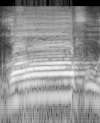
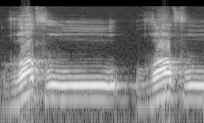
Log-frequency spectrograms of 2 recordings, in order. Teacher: غفو غین حروف مستعلیہ میں سے پر موٹا بھی پڑھنا ہے. فا واو پیش فو یہ واو مدہ بن گیا، اس کو لمبا پڑھنا ہے. غفو غافو نہیں، غافو یہ غلط ہے.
